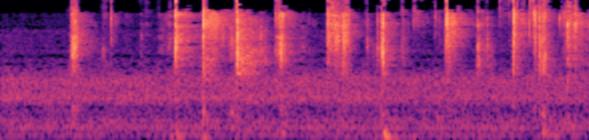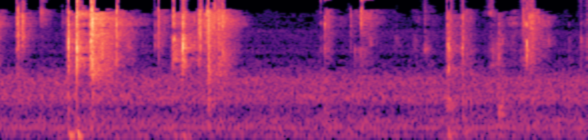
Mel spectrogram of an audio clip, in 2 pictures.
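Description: A thin metal blade carves and scrapes small chips off a solid yellow soap bar held in a hand with long white nails. The result is an irregular series of crisp, bright crackling scrapes and short snaps, some in quick clusters, over a faint steady background hiss.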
